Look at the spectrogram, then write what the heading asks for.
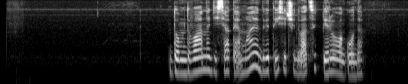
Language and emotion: Russian, neutral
